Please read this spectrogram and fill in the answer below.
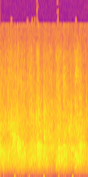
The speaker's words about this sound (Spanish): Podríamos darle un aplauso al Señor Jesucristo. Can we give our Lord Jesus Christ a round of applause?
